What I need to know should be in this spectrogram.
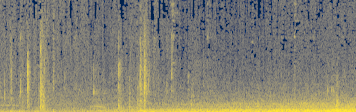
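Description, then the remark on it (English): Keys jingle and a few sharp clunks and rustles sound as someone settles into a truck, then a steady low engine rumble builds and carries on underneath. “Back in the truck”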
